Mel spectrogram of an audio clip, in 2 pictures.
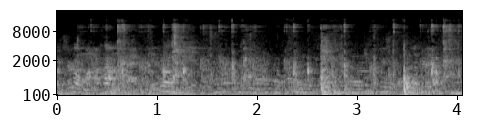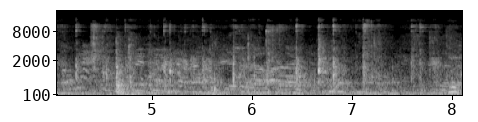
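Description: Table tennis rally: a ping-pong ball striking the paddles and bouncing on the table, heard as an irregular series of sharp clicks.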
